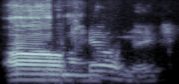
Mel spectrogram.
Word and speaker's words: Kelenic: Kelenic. It's Kelenic. Don't pronounce the extra E. It's just Kelenic.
